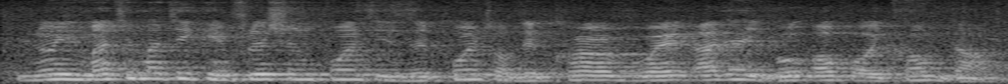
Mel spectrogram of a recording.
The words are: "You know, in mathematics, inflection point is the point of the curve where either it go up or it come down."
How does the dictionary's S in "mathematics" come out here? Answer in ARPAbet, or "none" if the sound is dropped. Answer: none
